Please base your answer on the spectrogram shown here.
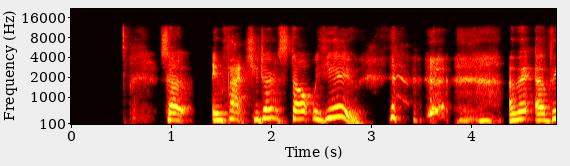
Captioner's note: laughs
